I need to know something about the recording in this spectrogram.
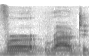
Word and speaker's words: variety: 的读音啊 variety 这个单词每一个字母它都有发音 variety 这是一个名词，表示什么呢？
